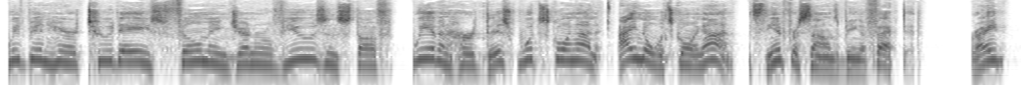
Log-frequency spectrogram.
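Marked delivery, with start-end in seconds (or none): 0.1-4.5 higher-pitched imitation of a startled crew; retold freak-out, raised pitch but not shouted; mildly freaking out. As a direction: act out mild alarm, pitched up. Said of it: "crew starts freaking out going".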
